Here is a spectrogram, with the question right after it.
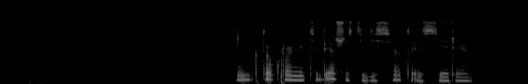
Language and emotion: Russian, neutral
